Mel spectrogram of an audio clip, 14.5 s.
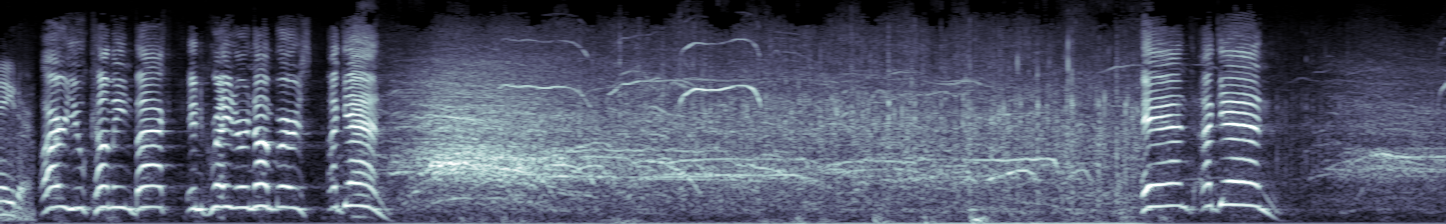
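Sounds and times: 
speech: 0.0 - 4.0, 11.4 - 12.8
large rally crowd clapping: 3.9 - 14.4.

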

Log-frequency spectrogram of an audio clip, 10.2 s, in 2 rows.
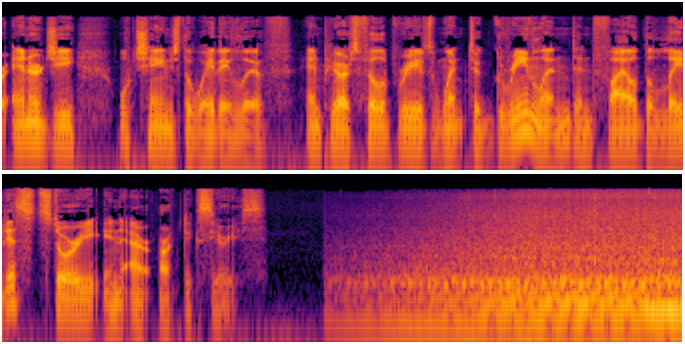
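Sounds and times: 
speech: 0.1 - 7.1
motorboat engine droning: 7.6 - 10.1
water wash: 8.1 - 10.1.

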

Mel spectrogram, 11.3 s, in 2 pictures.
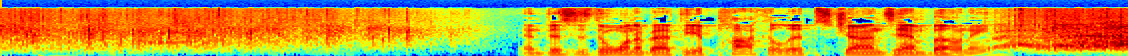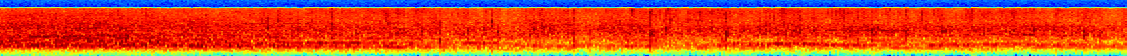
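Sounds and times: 
applause: 0.0 - 2.4, 5.0 - 11.2
speech: 2.6 - 5.2.

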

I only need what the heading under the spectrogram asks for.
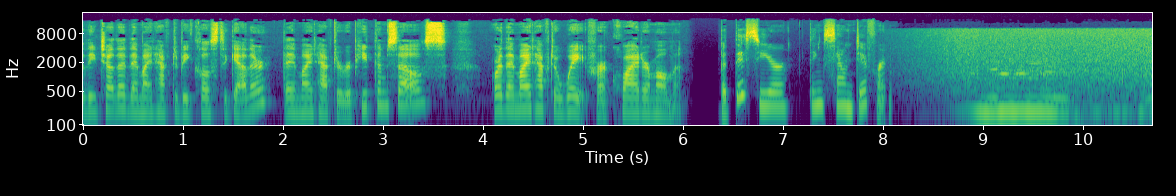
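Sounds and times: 
speech: 0.0 - 8.2
whale calls: 8.6 - 10.6.

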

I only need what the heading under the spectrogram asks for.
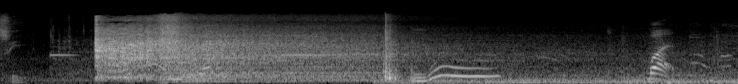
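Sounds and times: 
Ford Expedition engine starting: 0.9 - 6.0
speech: 6.5 - 6.8.

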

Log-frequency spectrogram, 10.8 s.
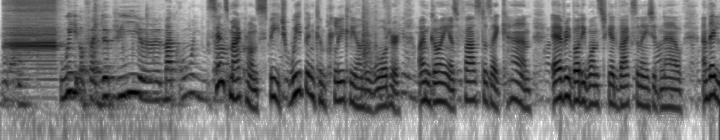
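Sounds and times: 
door entry buzzer: 0.0 - 1.1
speech: 0.9 - 10.7.

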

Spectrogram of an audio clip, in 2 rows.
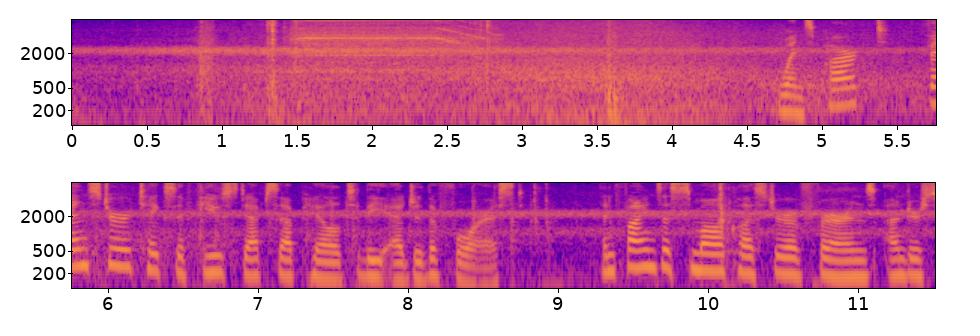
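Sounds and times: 
car engine and road rumble: 0.0 - 9.2
thin high whine: 0.0 - 11.5
speech: 4.7 - 11.5.

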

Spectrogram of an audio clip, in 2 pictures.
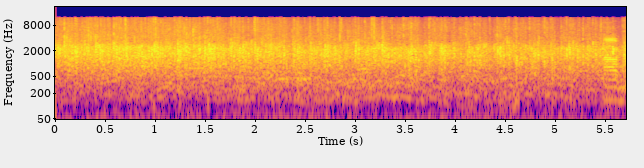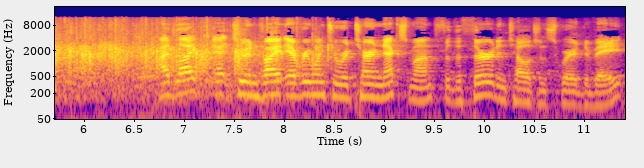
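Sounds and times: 
audience applause after a debate result: 0.0 - 8.4
speech: 5.6 - 5.9, 6.8 - 11.4.

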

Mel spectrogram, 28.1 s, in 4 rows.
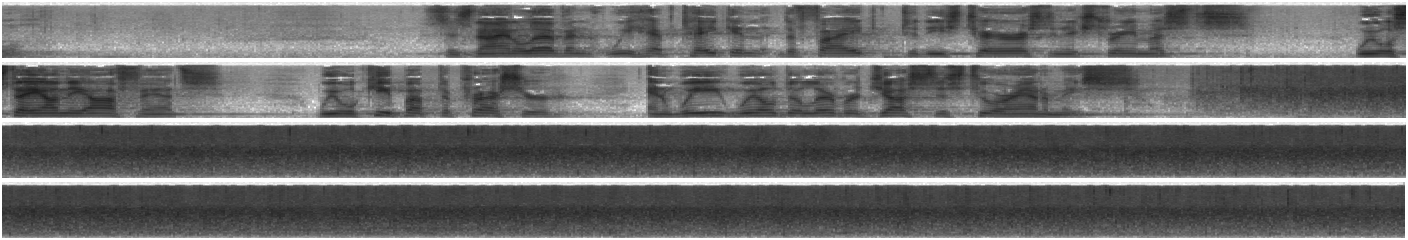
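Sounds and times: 
speech: 2.2 - 12.8
members applauding in a chamber: 12.9 - 28.0.

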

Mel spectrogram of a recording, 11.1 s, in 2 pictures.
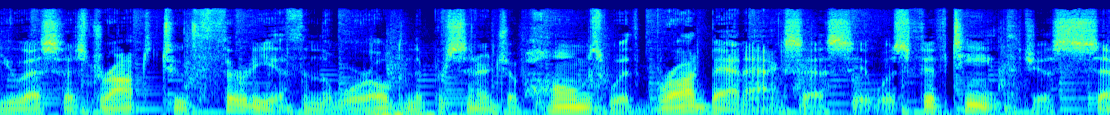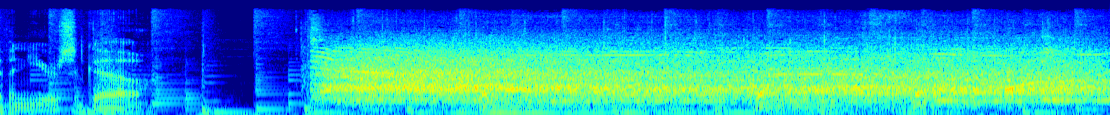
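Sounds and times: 
speech: 0.1 - 6.5
Celtics basketball fans cheering: 7.1 - 11.0.

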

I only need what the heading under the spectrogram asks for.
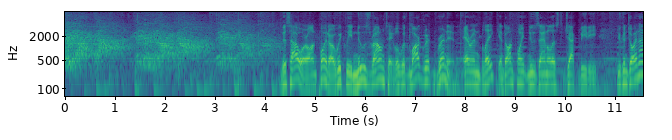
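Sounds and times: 
crowd shouting at a raucous town hall meeting in Utah: 0.0 - 4.4
speech: 4.3 - 11.5.

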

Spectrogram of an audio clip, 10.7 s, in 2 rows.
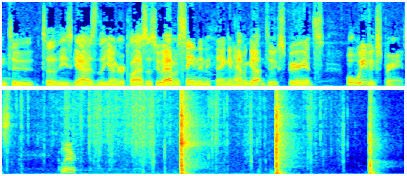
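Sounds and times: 
speech: 0.0 - 5.6, 6.2 - 6.7
axe chopping a tree: 7.7 - 9.6, 10.2 - 10.7.

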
